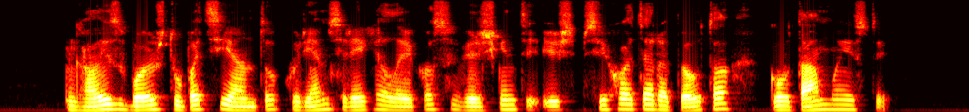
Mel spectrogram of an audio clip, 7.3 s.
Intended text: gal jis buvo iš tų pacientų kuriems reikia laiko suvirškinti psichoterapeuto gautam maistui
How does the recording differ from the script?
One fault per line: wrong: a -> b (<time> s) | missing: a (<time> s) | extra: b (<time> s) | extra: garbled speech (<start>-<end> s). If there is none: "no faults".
extra: iš (4.2 s)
